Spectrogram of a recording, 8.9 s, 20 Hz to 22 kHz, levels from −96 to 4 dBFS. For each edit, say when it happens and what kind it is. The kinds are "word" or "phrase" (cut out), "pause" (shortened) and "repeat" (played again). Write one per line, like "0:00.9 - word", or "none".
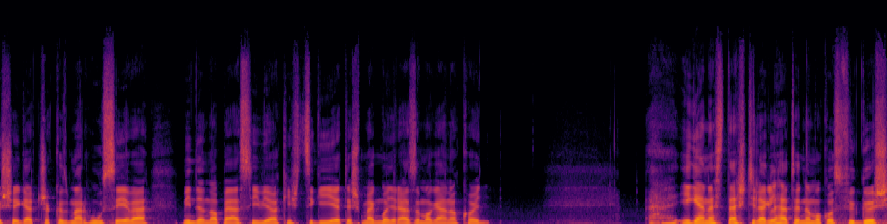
none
